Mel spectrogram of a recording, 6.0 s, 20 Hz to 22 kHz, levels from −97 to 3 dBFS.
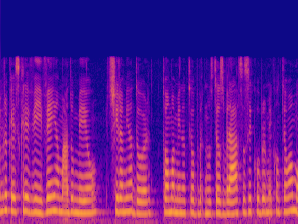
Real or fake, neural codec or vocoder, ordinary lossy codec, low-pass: real; none; none; none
